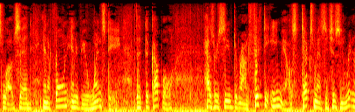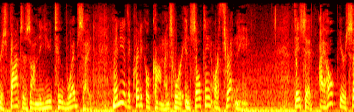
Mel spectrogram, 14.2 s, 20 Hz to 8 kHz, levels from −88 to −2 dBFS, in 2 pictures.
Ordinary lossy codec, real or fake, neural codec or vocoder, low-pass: MP3, 64 kbps; real; none; 7.2 kHz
